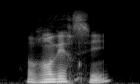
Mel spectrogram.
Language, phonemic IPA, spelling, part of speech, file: French, /ʁɑ̃.vɛʁ.se/, renverser, verb, Fr-renverser.ogg
- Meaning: 1. to turn over, turn upside down 2. to knock over, knock to the ground 3. to run over 4. to spill (e.g. a liquid) 5. to invert (change the positions of words in a sentence) 6. to switch over, switch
